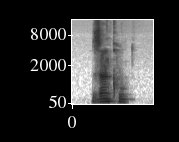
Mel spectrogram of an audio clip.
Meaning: synonym of cousin
- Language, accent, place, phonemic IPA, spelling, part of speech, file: French, France, Lyon, /zɛ̃.ku/, zincou, noun, LL-Q150 (fra)-zincou.wav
